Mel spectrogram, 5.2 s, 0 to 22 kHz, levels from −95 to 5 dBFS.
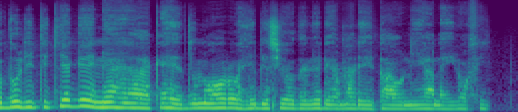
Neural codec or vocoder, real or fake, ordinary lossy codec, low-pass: codec, 44.1 kHz, 3.4 kbps, Pupu-Codec; fake; none; none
